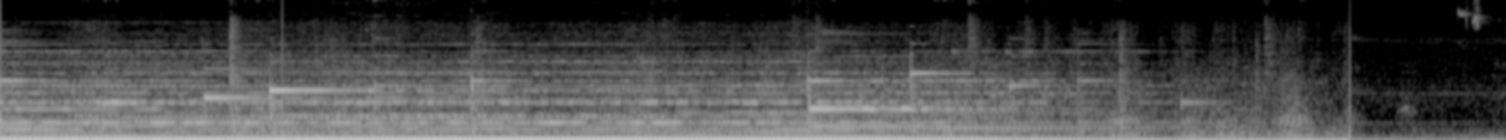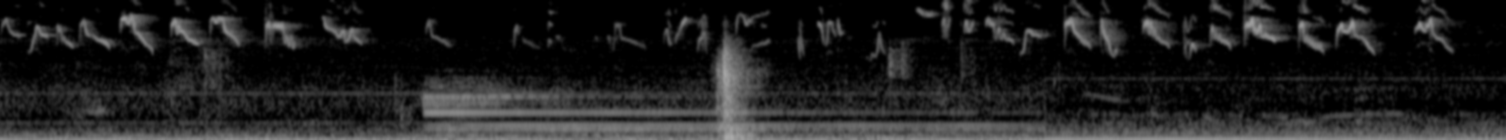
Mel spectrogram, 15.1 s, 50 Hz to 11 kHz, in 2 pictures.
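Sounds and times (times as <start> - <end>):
small birds chirping: 7.0 - 15.0.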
